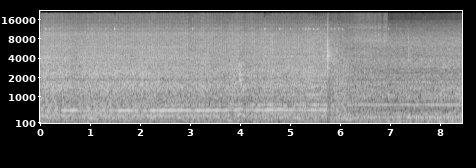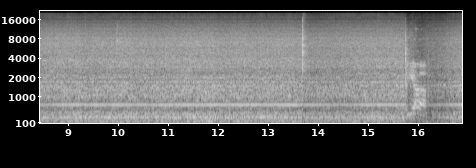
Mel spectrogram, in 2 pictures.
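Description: A Yamaha 9.9 four-stroke outboard motor runs at a steady idle, loud and continuous, with a constant engine drone throughout and a brief dip near the end.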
